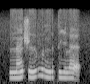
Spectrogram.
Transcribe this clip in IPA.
n ɛ̃ ʃ ɨ v ɨ ŋ ɨ t i l ɛ

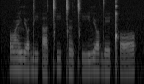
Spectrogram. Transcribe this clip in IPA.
lˠ ẽ˥ lʲ ɔ˧˥ d i˧ ʔ a˩˧ ǀʰ i˥ ǀ ə̃˧ ǀʰ i˧˥ lʲ ɔ˥ d̪ e˧˥ ǃʰ ɔ˧˥

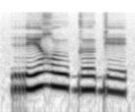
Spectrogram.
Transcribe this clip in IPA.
r e ʁ ʊː ɡ əː ɡ e

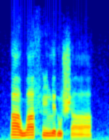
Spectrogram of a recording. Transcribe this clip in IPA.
a˦˨ w a˦ s ĩ˦ l ɪ˦ ɾ u˦ ʃ aː˨

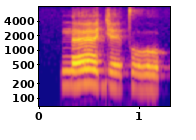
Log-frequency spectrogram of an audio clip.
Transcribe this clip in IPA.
n ɛː ɟ eː t̪ ʊː

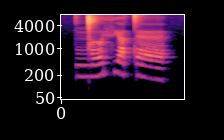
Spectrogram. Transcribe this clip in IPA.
ŋ͡ǀ ə fʲ a t ɛ

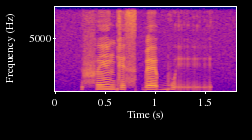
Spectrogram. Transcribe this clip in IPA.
f ẽ ɡ e s ɓ ɛ b w ḛ

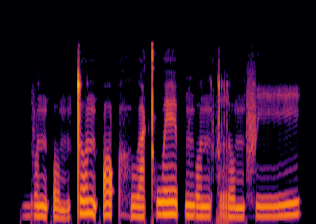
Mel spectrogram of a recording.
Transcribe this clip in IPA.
b o˧ n ʔ o˩˦ m t o˥˩ n ʔ ɔ˦˥ ʔ h u˧ a̯ kʰ w eː˥˩ p̚ ŋ o˧ n k r o˧ m f iː˦˥

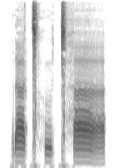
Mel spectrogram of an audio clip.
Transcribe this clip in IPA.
ɾ a ǀʰ u ǀʰ a

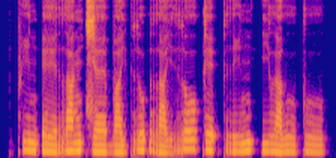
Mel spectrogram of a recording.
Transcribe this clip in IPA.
pʰ i˧ n ʔ eː˨˩ r a˦˥ ŋ t͡ɕ ɛː˧ b a˨˩ j p r u˦˥ ʔ r a˨˩ j r oː˥˩ k e˦˥ ʔ p r i˦˥ n | j ɯ˨˩ a̯ w uː˨˩ k uː˧

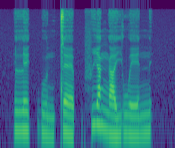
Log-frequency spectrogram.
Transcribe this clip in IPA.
l e˦˥ k̚ w u˩˦ n t ɛː˨˩ p̚ f i˥˩ a̯ ŋ a˦˥ j w e˦˥ n

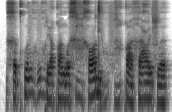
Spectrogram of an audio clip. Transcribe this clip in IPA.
x ə˩˥ kʷʰ ə˧˥ v ɔ̤˨˩˦ v ɔ̤˥˩ ɾ y˨˩˦ qʷ ɐ˩˧˩ ŋʷ ə˩˥ x a̤˥˩ x ɔ˧˥ d j ɔ̤˩˥ f a̤˩˥ qʷ ɐ˨˩˦ h ɐ˧˥ ʕ y˧˩ sʷ ə˨˩˦

